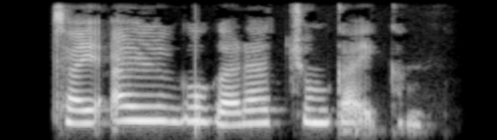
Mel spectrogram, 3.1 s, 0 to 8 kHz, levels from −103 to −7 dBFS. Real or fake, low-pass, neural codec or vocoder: real; 7.2 kHz; none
